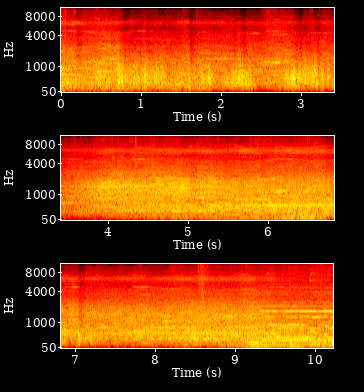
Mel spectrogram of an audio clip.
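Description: Outdoor theme-park ambience: passers-by talking in the first few seconds, then a steady rushing noise that swells through the middle and fades again, with park background music coming in near the end.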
